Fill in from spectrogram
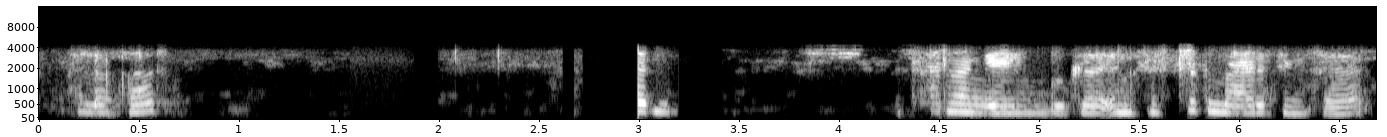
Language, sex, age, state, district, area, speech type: Tamil, female, 30-45, Tamil Nadu, Nilgiris, rural, conversation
